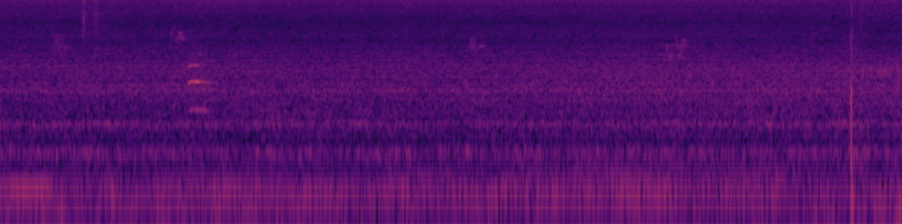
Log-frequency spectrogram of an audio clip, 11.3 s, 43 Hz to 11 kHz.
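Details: Mass of swarming bees, May 9, 2023: an even, low, droning hum that never pauses, with faint brief chirps in the background and a single sharp click near the end.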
